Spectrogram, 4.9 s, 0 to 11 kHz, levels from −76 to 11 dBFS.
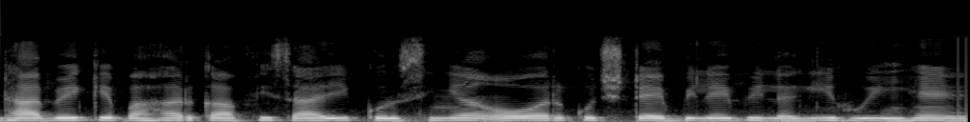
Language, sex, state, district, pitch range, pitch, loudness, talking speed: Hindi, female, Haryana, Rohtak, 185-200 Hz, 195 Hz, -12 LUFS, 160 wpm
